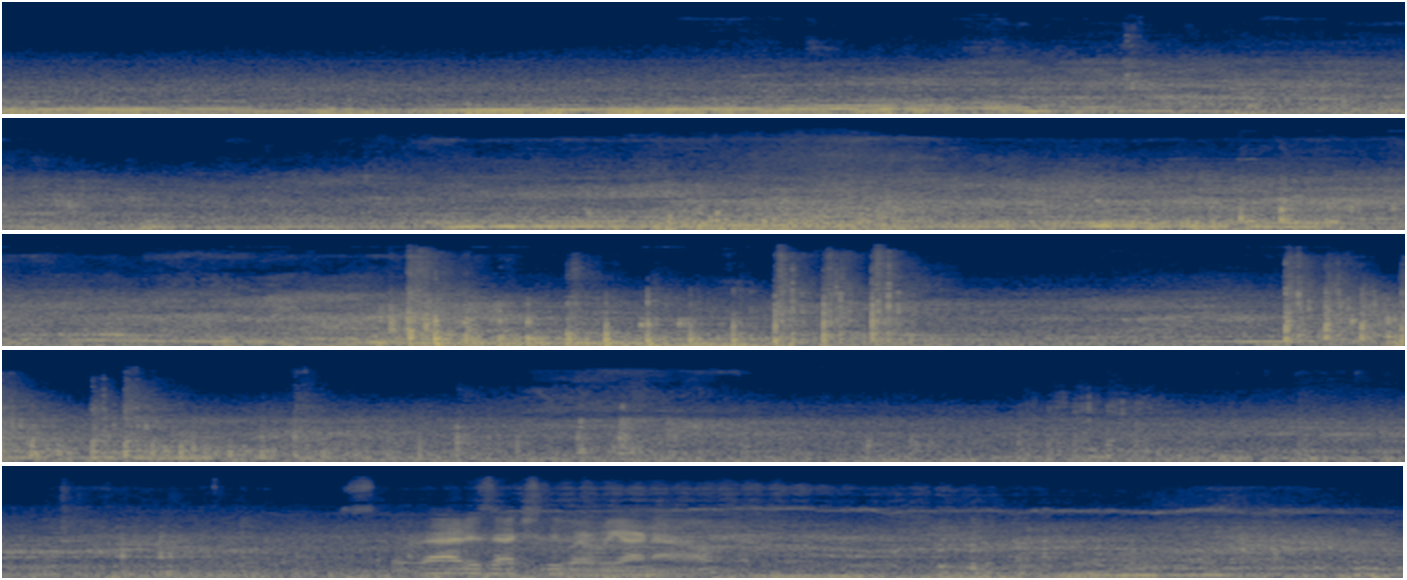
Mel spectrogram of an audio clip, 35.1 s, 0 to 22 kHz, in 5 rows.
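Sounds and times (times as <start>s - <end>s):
car engines passing: 0.0s - 35.0s.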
